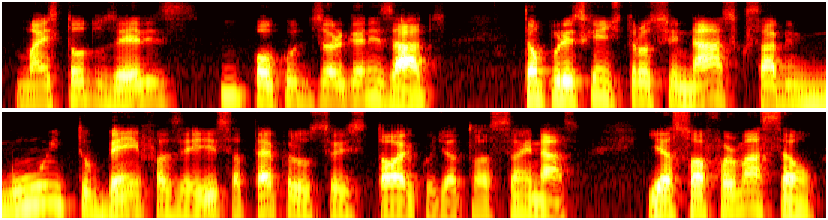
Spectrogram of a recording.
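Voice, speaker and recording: A man hosting a podcast interview, opening the episode and asking questions in an energetic, conversational way. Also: a little high, moderate pace. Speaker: podcast host.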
